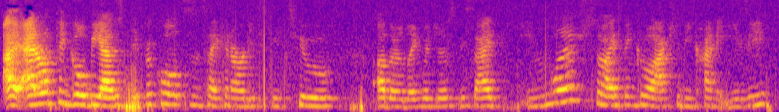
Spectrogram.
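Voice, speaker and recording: A woman's voice: on the high side, brisk, a little hiss or hum, low-quality recording. A teenage girl answering interview questions casually, with lots of fillers, trailing off at the ends of her thoughts. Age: teens. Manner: chatty, filler-heavy, trailing off.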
